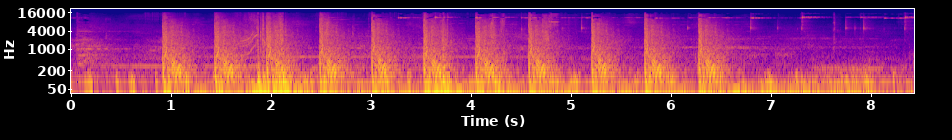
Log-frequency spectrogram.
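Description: A pistol fires a rapid series of loud shots.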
